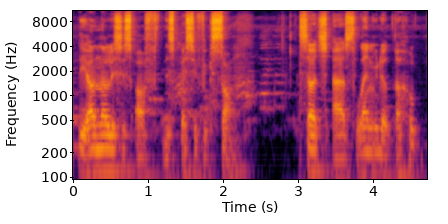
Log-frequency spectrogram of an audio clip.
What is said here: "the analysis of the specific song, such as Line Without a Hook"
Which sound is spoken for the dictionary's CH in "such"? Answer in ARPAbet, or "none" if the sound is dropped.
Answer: CH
